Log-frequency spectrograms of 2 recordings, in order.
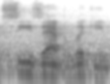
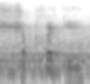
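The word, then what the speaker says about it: Czaplicki: say his name Eddie it looks like czap licky but I think it's chaplicky the punter who also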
